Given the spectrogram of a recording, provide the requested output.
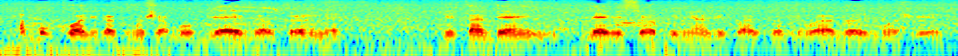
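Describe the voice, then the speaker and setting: Noticeable background noise is present throughout. The speech moves at a moderate pace. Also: man. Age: 70s. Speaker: interviewee, longtime islander. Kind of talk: interview.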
